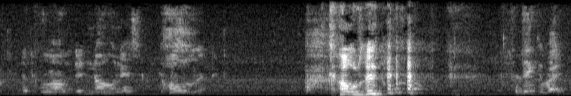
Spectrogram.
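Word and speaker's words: Colón: They're known as Colon. Colon. Think about it. It's spelled colon.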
